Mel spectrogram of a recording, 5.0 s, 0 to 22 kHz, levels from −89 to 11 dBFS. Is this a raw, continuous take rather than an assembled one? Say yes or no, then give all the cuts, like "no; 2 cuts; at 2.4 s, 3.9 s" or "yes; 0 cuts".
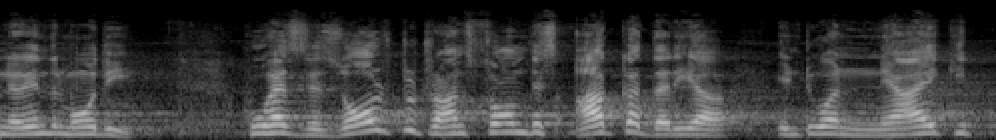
yes; 0 cuts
